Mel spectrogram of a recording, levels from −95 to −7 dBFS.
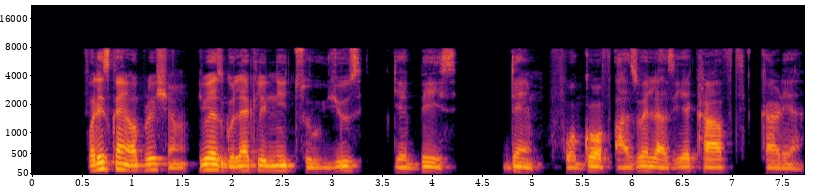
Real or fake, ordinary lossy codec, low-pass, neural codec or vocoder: real; none; none; none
